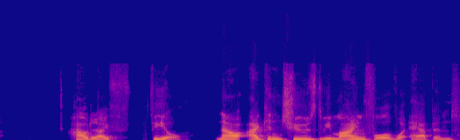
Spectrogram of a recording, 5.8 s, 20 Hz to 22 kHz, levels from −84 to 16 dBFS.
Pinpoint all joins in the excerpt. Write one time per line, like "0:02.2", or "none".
0:02.5

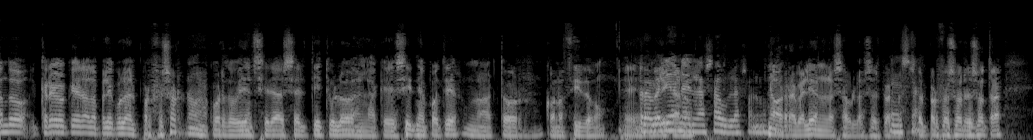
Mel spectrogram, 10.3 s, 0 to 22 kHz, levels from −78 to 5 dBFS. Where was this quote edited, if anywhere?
none

